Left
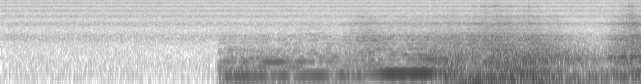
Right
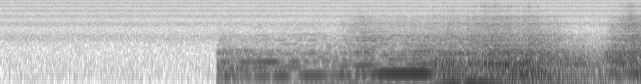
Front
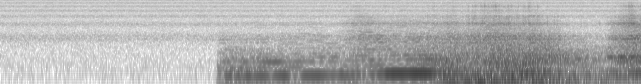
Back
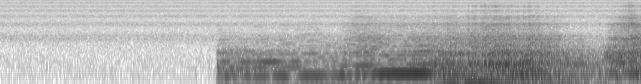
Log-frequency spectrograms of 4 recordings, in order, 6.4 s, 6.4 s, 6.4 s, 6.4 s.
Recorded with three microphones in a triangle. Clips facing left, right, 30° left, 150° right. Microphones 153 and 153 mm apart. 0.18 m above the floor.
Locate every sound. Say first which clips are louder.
2.2 s a squeak: right 6 dB, back 6 dB; 110° right, 1.6 m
